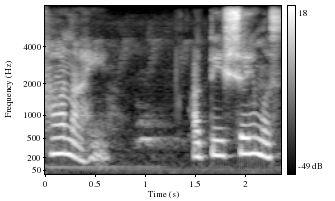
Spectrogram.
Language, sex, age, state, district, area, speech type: Marathi, female, 18-30, Maharashtra, Osmanabad, rural, spontaneous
